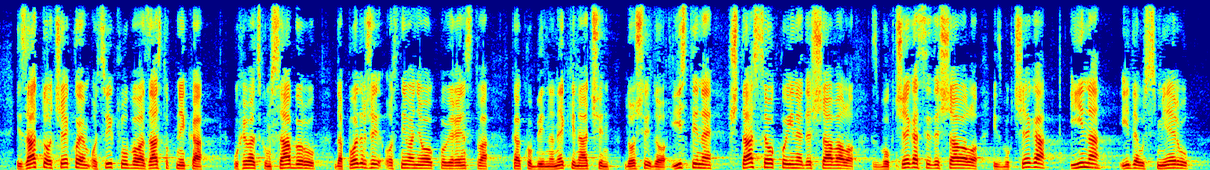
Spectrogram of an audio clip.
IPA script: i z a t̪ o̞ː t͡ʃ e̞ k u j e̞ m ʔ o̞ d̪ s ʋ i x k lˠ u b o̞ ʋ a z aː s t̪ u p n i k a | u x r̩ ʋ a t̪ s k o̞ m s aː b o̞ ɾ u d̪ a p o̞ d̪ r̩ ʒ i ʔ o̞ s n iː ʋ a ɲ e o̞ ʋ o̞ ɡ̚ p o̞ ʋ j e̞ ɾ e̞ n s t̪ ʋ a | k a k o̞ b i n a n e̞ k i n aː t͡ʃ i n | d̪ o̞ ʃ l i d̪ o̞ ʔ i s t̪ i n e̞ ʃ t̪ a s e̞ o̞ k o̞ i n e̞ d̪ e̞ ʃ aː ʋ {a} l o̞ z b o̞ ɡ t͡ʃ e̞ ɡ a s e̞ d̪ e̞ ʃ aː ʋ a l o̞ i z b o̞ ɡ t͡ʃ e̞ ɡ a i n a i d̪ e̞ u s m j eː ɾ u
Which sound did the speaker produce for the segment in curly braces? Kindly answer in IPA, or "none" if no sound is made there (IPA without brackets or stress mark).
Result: a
